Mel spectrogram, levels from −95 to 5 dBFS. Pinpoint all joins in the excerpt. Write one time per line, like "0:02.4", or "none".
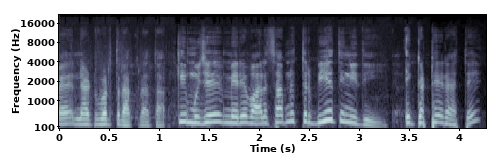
0:01.1
0:03.3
